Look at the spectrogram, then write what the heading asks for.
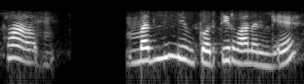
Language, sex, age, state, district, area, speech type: Kannada, female, 45-60, Karnataka, Davanagere, urban, conversation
